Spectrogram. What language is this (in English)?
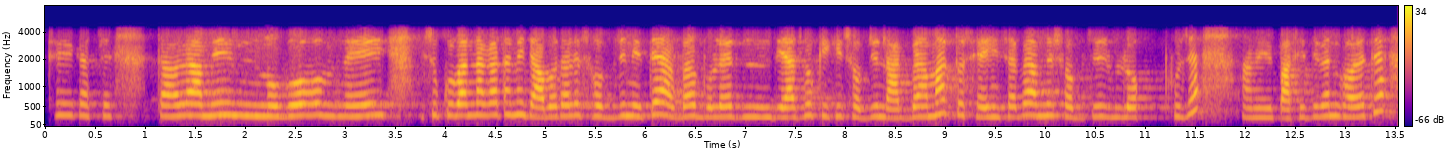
Bangla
